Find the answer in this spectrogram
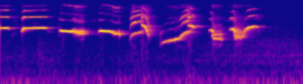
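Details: Oriental magpie-robin song in the 'roll tembak' style with lavish 'isian' fill-ins while the bird opens its tail. Clear drawn-out whistles lead into rapid rising and falling buzzy notes, then the song fades out.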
